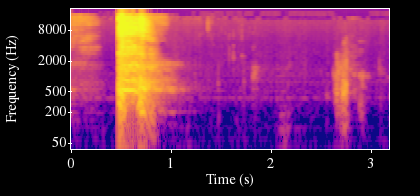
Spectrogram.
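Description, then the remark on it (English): A preacher loudly clears their throat during a sermon in one harsh, raspy burst, followed after a pause by a brief, much fainter second clearing. No one speaks. “Just excuse me while I have this toad or frog in my throat.”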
